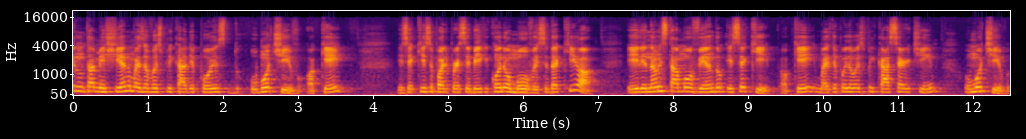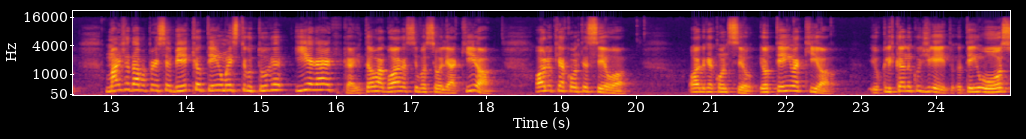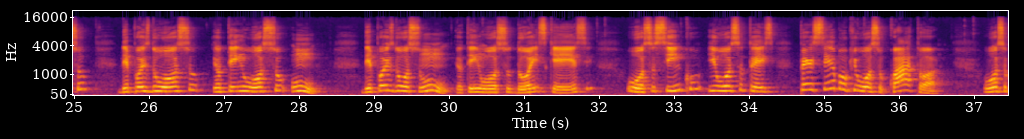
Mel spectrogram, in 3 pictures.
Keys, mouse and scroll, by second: 5.4 g, 12.8 middle click, 17.4 click, 18.8 click, 20.7-21.9 scroll down 1, 21.9 click, 22.4 right click, 25.9 right click, 30.2 right click, 31.9 right click, 35.3 right click, 36.8 click.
